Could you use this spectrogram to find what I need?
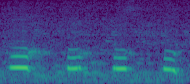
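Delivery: high blowing puffs; quick high blowing; blowing breaths. Pretend. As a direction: blow the clouds away. Blowing dark clouds away.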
